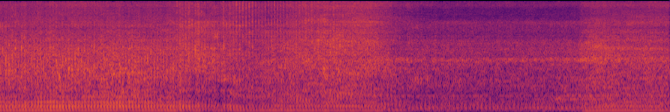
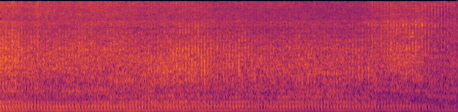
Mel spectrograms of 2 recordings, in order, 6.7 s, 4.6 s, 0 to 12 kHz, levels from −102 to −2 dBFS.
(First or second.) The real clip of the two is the second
